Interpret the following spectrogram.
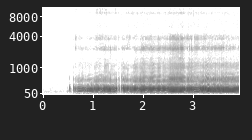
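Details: Sleeping pit bull dog with steady, low, rumbling vibration during breathing, continuous and loud; natural sound, not enhanced; heavy snoring.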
